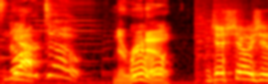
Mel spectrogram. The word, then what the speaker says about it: Naruto: Tim Whitfield, thoughts on Dragon Ball Z and Naruto?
